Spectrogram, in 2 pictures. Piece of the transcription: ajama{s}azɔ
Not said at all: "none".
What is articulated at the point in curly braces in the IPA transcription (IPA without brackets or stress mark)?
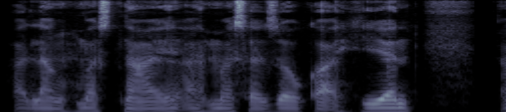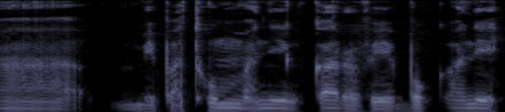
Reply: s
